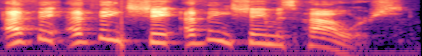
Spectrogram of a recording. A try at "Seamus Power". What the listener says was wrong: He was no S. It's Power. Power.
